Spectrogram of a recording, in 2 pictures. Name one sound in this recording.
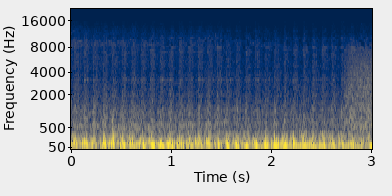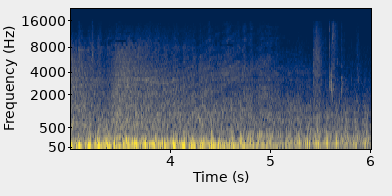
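Thumping electronic music plays loudly.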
